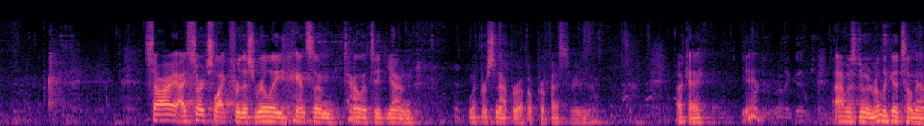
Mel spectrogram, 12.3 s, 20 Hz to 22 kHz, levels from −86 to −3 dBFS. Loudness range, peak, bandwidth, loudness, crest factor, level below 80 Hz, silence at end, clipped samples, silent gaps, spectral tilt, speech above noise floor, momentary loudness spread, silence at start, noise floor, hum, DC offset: 10 LU; -10 dBFS; 12 kHz; -27 LUFS; 18 dB; -62 dBFS; 0 s; under 0.1%; none; -5 dB/octave; 27 dB; 23 LU; 0 s; -53 dBFS; none; under 0.1%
